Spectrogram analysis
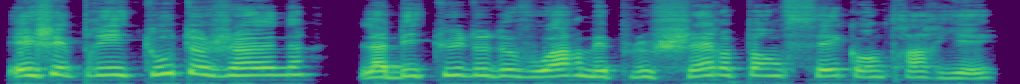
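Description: A woman reading a sad, gentle young princess. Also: on the high side, lively intonation, unhurried, voice pushed up. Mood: melancholy. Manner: soft, sad firmness. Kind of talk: audiobook reading.

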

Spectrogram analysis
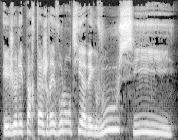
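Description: A man reading aloud, voicing a reserved Russian gentleman traveller who speaks in a measured, earnest and courteous way. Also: sits high, voice pushed up.

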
